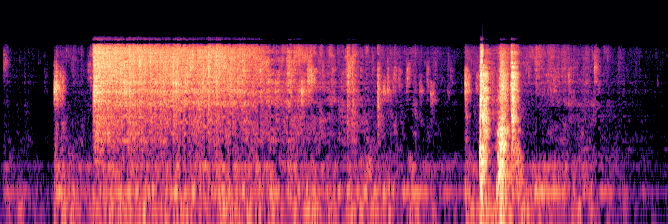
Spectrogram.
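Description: Raw fish cake laid into hot oil in a skillet, sizzling loudly at first and fading over several seconds. A few sharp knocks follow about six seconds in.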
